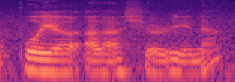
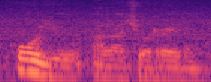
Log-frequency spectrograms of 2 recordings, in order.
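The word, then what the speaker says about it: pollo a la chorrera: and he's prepared a pollo a la chorena. Dish. Yes, could you just pronounce it properly for me? It's a special dish made in Cuba that is called pollo a la chorera.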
